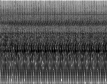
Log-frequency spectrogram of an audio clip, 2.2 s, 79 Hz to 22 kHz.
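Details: Titan Impact X 120 cordless backpack airless sprayer during cleanup, flushing the pump through the prime tube; fast, even pumping chatter at a constant pitch with no stumbles or knocks. Normal pump operation.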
